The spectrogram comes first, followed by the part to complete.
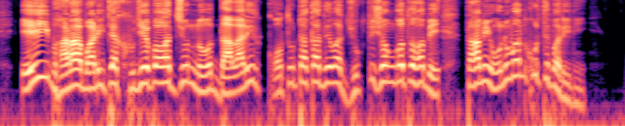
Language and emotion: Bengali, surprised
